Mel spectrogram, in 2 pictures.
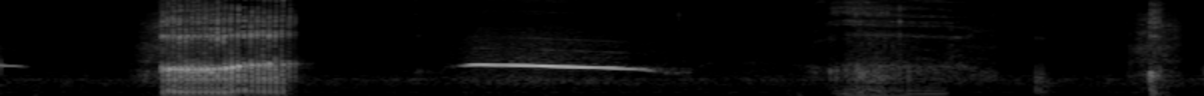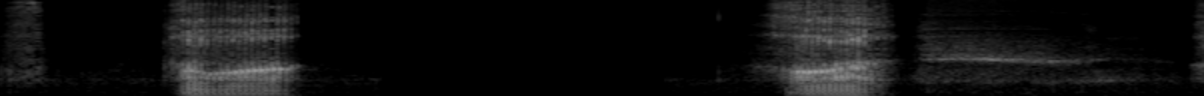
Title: Ink’s snoring problem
